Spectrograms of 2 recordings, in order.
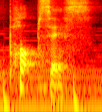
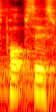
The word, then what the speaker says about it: Popsys: say my name properly Pops's is how you say it pop cyst I've done if you've seen Sara deechi on YouTube but she has this thing where she's like hi I'm Sara DG rhymes with peachy so yeah maybe I need to be like Carly I'm pops this rhymes with pop sister do you get nervous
